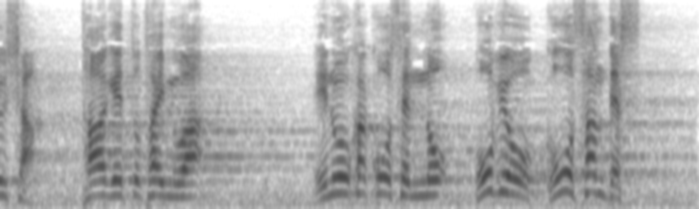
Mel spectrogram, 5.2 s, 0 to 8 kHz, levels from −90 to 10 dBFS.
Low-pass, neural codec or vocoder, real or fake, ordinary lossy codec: none; none; real; none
